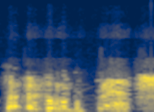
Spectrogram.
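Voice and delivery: wrestling commentator impression.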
